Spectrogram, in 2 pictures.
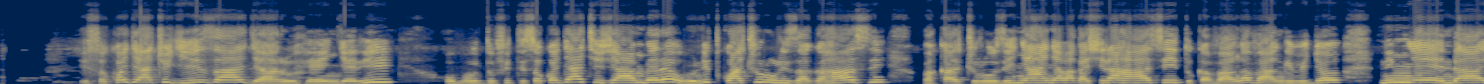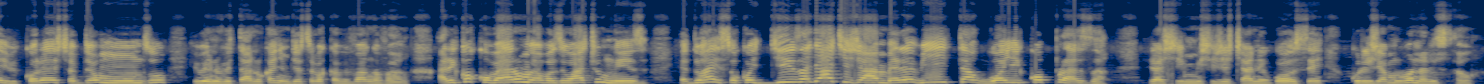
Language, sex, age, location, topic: Kinyarwanda, female, 25-35, Musanze, finance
